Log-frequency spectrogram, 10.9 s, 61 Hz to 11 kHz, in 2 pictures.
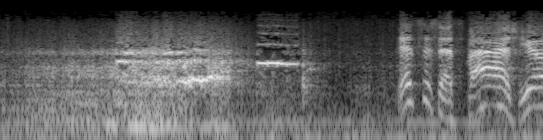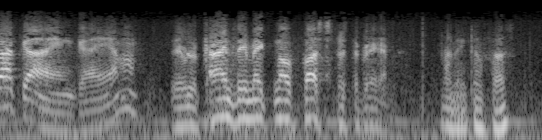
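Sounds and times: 
chauffeur-driven car engine rumbling: 0.0s - 4.0s
car tires squealing in a long skid while braking: 0.2s - 3.2s
speech: 4.0s - 10.6s.

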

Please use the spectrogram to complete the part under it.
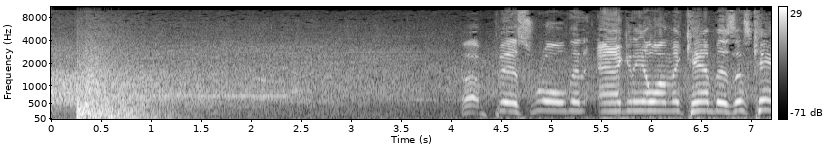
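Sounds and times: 
heavy impact of body slammed into glass: 0.2s - 1.4s
speech: 4.1s - 7.1s.

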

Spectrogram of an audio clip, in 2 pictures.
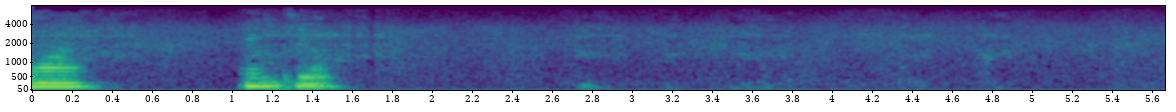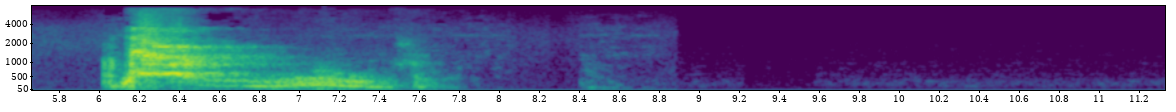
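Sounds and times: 
speech: 1.0s - 1.6s
dog barking: 6.0s - 7.7s.

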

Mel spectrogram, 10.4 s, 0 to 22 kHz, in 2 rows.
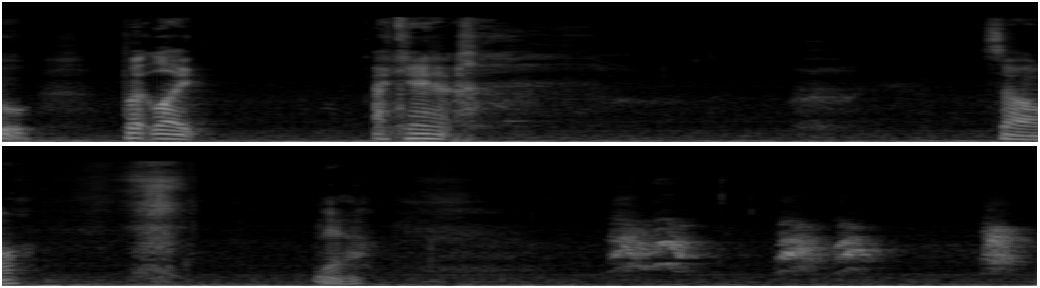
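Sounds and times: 
speech: 0.0s - 1.1s, 1.8s - 2.5s, 4.9s - 6.0s, 6.8s - 7.1s
dogs barking: 8.2s - 10.3s.

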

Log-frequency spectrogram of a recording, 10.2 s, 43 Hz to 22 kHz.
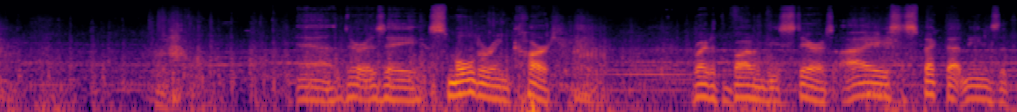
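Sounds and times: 
horse hooves clip-clopping in a video game: 0.0s - 10.1s
horse whinny in a video game: 1.5s - 2.2s, 5.6s - 6.4s
speech: 3.0s - 6.0s, 7.0s - 10.1s.

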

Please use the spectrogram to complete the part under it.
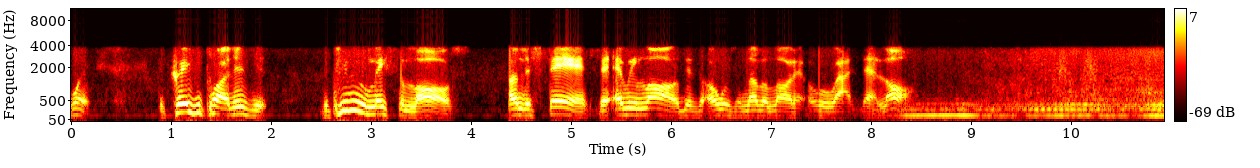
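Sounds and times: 
speech: 0.0s - 0.3s, 0.9s - 8.7s
car engine humming as the car drives past: 8.2s - 10.9s.

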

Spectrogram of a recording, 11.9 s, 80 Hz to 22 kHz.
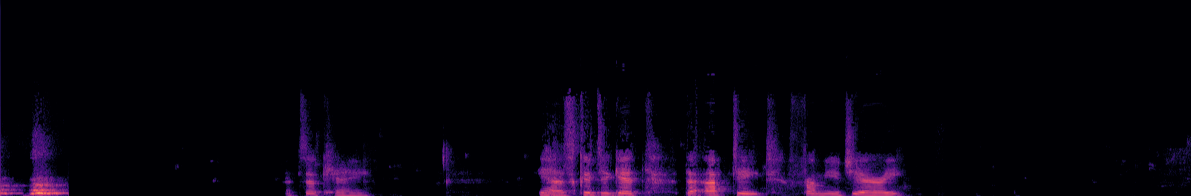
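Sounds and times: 
dog whining and barking: 0.0s - 0.7s
speech: 2.9s - 3.8s, 5.4s - 9.1s.

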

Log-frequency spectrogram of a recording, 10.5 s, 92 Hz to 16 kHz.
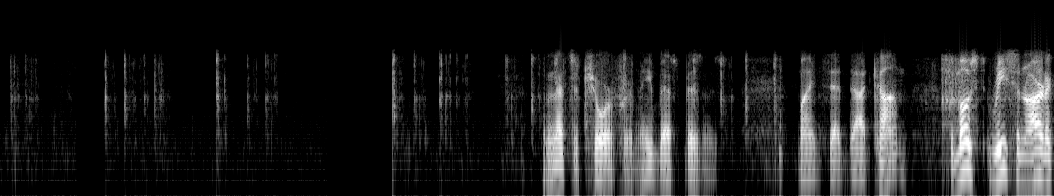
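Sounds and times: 
typing on a computer keyboard: 0.1s - 0.4s, 1.1s - 2.8s, 3.9s - 5.5s
speech: 5.5s - 7.4s, 8.0s - 10.5s.

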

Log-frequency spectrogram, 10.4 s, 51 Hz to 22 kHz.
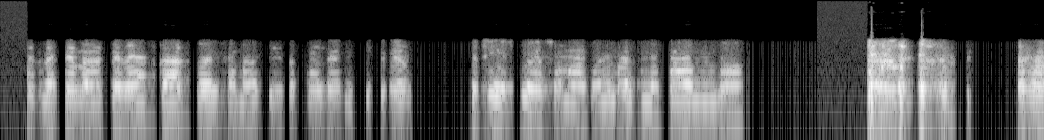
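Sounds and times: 
speech: 0.3s - 7.5s, 8.7s - 9.6s, 10.2s - 10.4s
dry harsh cough: 8.7s - 9.7s.

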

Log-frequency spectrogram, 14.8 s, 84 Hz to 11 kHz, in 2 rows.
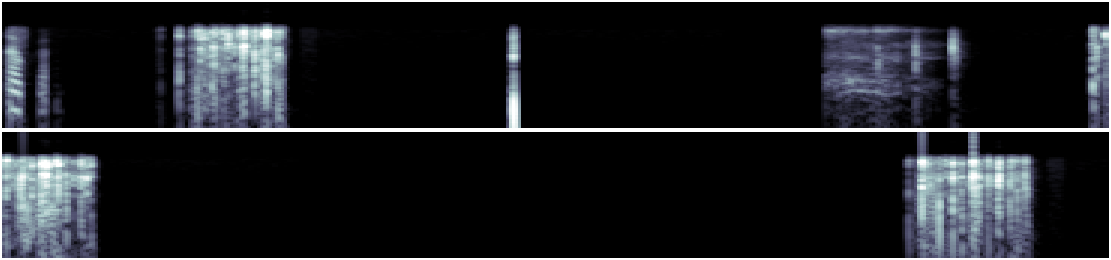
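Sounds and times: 
speech: 0.0s - 0.3s
deck of cards shuffling: 1.1s - 1.9s, 7.3s - 8.0s, 13.4s - 14.3s.

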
